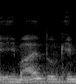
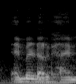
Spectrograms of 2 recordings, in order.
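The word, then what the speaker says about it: Émile Durkheim: लेकिन एमिल डर्कहाइम कहते हैं कि दुर्खिम, जो एमिल डर्कहाइम थे, कभी कभी इमाइल दुर्खिम कहा जाता है, लेकिन उनका शुद्ध जो उच्चारण नेम है एमिल डर्कहाइम उसको पढ़ते हैं।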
